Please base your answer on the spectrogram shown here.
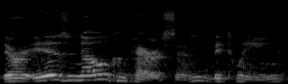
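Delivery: ordinary delivery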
